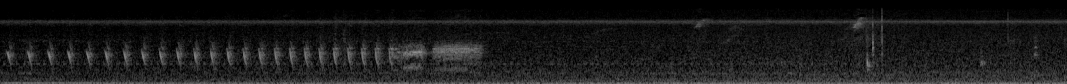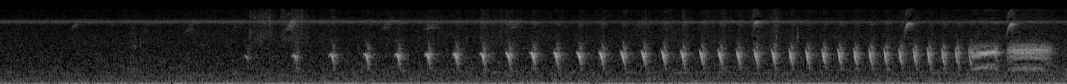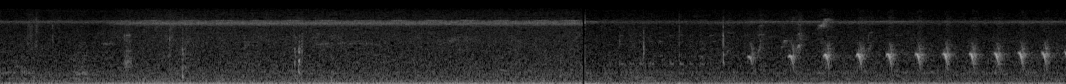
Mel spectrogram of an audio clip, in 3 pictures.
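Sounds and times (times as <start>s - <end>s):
bird calling: 0.0s - 4.9s, 12.6s - 32.0s
high-pitched insect buzz: 0.0s - 32.0s.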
